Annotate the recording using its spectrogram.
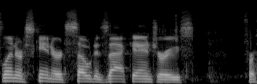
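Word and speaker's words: Lynyrd Skynyrd: And pronounced Leonard Skard sold to Zack Andrews for $35.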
